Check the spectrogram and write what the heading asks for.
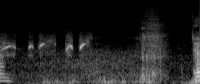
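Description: A small bird chirping: four or five short rising notes in quick succession in the first second. A brief rushing noise follows about one and a half seconds in.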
